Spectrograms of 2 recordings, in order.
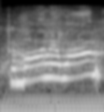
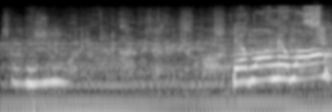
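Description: First: Raised, urgent and higher; loud warning. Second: Hushed urgent whisper. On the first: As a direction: call it out in alarm. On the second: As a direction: breathe it out, barely voiced. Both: Real, not acted. Scary game, urging not to look.

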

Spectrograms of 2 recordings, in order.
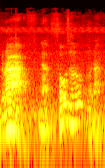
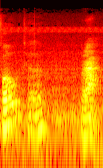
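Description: First: Photograph very slowly with PHO first and strongest; stress on PHO. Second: Photograph dragged out syllable by syllable, PHO stressed; slow model word. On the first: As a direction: stretch photograph, hit PHO. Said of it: "Nhận trọng âm nó sẽ là phố". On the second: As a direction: say Photograph at crawling pace. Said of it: "trọng âm nó sẽ là phố". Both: Shown as a demonstration.

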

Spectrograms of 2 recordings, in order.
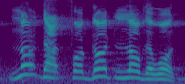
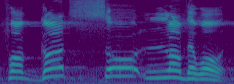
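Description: First: Said in the usual way. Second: Slow, weight laid on "so" in "For God so loved the world"; "so" stretched and emphasised, the rest slowed; stress on so. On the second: Shown as a demonstration. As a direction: lean into "so" and draw the whole line out slowly. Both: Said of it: "That emphasis of so".

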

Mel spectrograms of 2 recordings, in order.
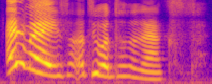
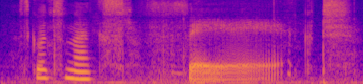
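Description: First: Said in the usual way. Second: Slow breathy whisper. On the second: Real, not acted. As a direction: whisper it slowly. Repeated in whisper.

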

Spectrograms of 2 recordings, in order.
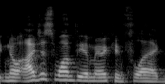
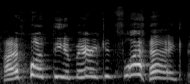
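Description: First: Said in the usual way. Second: High, loud, drawn-out plea; slow, whining high demand; whiny demand. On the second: Real, not acted. Demanding the flag while laughing.

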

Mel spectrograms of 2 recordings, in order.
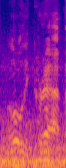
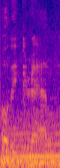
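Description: First: High, loud amazed burst; surprised exclamation. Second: Startled, loud burst of amazement; surprised exclamation. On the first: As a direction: blurt it out, thrilled and stunned. Second burst after throttle tap. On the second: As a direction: blurt it out in shock. Shocked by sudden throttle kick. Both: Real, not acted.

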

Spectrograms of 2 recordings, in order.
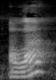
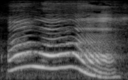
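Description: First: Said in the usual way. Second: Much higher, a tiny squeal; squeaky baby voice. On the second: Pretend. Mother voicing her baby in a high squeak.

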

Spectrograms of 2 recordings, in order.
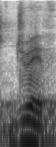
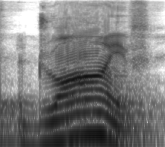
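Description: First: دريف as a short "drev"; short vowel. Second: درايف drawn out slowly, "draaive"; long vowel. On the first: Teacher showing the mistake to avoid, short vowel. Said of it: "ما غنقولش دريف". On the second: Teacher modelling silent E, long vowel. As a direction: stretch the "ai" in درايف. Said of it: "كتخلي الفاول طويل". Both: Shown as a demonstration.

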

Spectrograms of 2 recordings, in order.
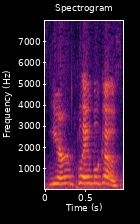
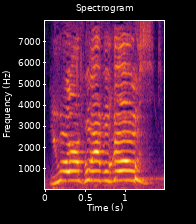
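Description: First: Said in the usual way. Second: "are" punched loud and high; stress on are. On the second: Real, not acted. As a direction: hit "are" hard and loud. Emphatic repeat, louder.

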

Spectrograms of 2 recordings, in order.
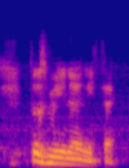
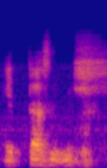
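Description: First: Said with a laugh, a bit louder; giggling while repeating it; laughing through it. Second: Said in the usual way. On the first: Real, not acted. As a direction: laugh off the line as you say it.

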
